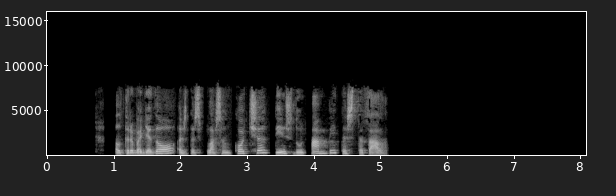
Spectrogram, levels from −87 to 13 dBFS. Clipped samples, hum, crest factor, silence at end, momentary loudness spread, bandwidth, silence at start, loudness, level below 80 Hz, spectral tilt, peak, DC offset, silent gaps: under 0.1%; none; 20 dB; 3 s; 6 LU; 8 kHz; 1.05 s; -18 LUFS; -62 dBFS; -3.5 dB/octave; -2 dBFS; under 0.1%; 3.36-3.42 s, 3.92-3.96 s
